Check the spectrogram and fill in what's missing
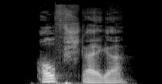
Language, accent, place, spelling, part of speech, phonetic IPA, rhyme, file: German, Germany, Berlin, Aufsteiger, noun, [ˈʔaʊ̯fˌʃtaɪ̯ɡɐ], -aɪ̯ɡɐ, De-Aufsteiger.ogg
- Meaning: 1. climber (student who makes quick progress) 2. promoted team 3. parvenu; social climber (someone who rapidly advances in social standing)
